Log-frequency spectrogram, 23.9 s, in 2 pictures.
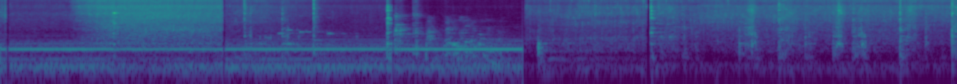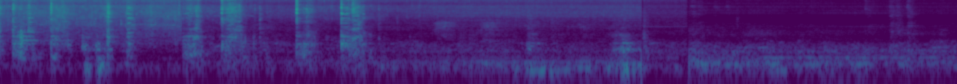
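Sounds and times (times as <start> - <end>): slices sizzling in oil: 0.8 - 4.0, 6.6 - 20.0
metal spatula scraping a pan: 8.1 - 16.8.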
